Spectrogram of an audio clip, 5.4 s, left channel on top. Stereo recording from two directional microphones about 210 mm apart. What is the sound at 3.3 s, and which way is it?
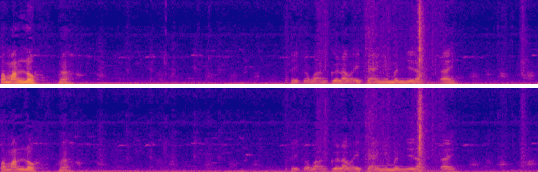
A man's voice, 30° left (ahead or behind).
